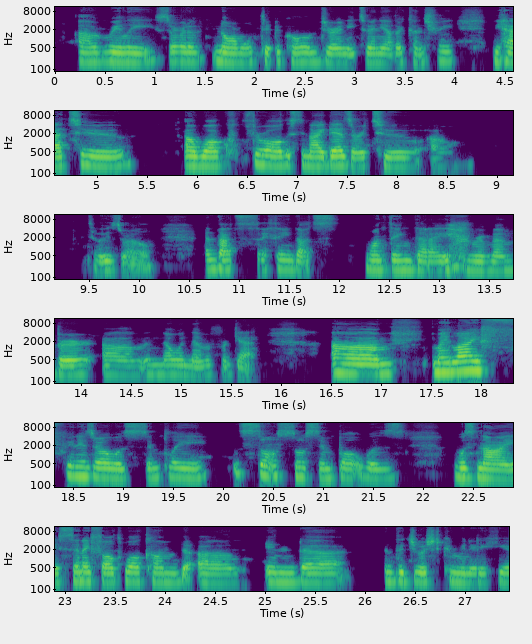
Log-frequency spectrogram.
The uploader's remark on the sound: recorded at Temple Beth-El’s virtual Shabbat morning gathering on June 6, 2020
